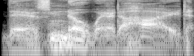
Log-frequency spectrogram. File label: move, en US; Talon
